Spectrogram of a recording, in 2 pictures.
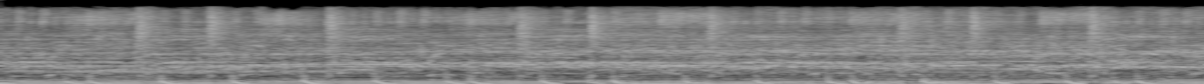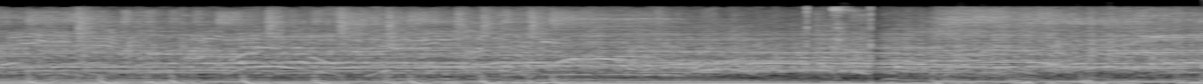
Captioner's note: cheers and applause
